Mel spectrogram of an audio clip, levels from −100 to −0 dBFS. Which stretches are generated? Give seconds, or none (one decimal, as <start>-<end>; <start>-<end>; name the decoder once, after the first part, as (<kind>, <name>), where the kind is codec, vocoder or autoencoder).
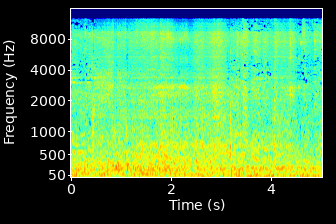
0.5-3.1 (autoencoder, DAC-VAE); 4.0-4.5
